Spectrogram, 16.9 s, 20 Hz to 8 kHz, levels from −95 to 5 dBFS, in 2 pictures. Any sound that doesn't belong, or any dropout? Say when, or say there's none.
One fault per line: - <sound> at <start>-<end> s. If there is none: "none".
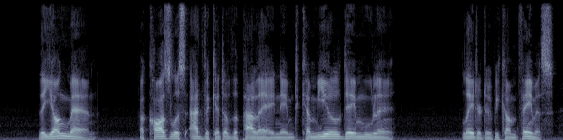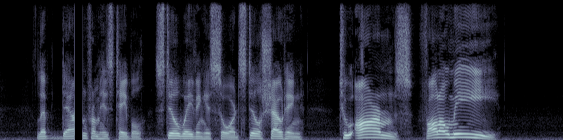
- dropout at 9.6-9.7 s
